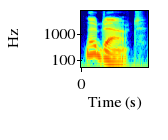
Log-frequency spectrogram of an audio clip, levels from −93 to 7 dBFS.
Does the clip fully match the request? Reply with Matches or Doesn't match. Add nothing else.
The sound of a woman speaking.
Doesn't match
